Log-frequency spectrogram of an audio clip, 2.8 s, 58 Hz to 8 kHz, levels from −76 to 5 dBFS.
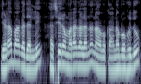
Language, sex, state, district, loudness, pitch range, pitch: Kannada, male, Karnataka, Bangalore, -14 LUFS, 150-185 Hz, 160 Hz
